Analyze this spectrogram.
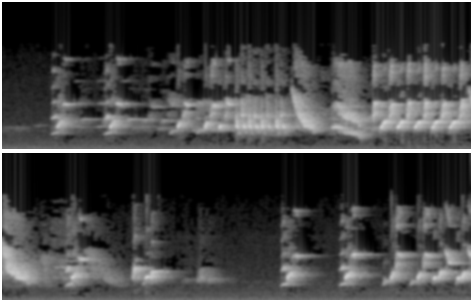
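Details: European goldfinch song: lively twittering with buzzy and liquid notes in long phrases, trailing into scattered short chirps; low steady hum behind.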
